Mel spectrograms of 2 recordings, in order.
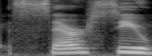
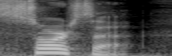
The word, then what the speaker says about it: Saoirse: And all the while, he is also romancing a girl named Agatha, played by Saoirse Ronan. – Is that how you say her name? Mm-hmm. I always thought it was Sorsa, but I don't think I've ever heard anyone say it until today.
